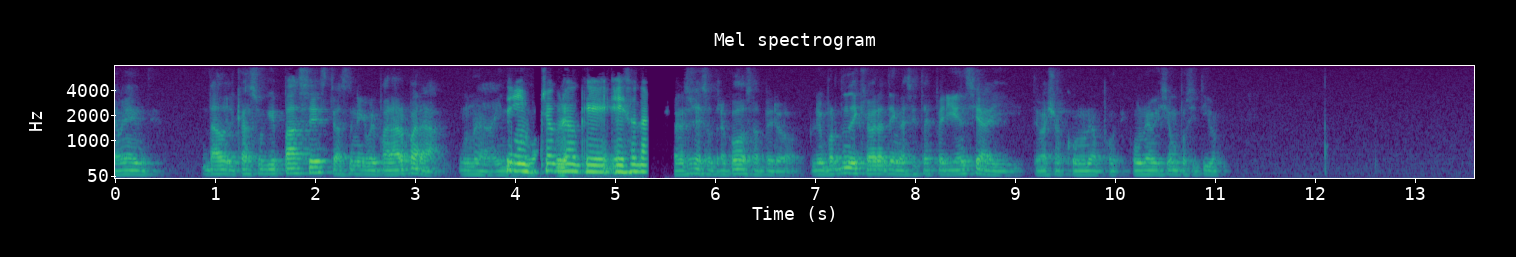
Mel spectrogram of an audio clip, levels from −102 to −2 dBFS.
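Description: From 4.2 to 4.76 s and again from 5.44 to 5.62 s, the speech dips sharply and breaks up, falling almost to silence at its deepest. This is speech suppressed in double talk, likely an echo canceller that confused the talker with loudspeaker echo while both sides spoke.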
